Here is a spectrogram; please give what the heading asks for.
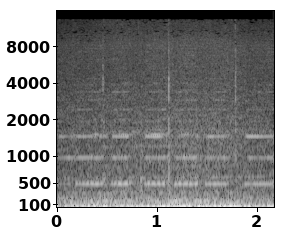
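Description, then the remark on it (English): Car horns honk at a bad driver in Cairo traffic, heard during a car ride, in short, overlapping blasts over a heavy, constant rumble of traffic and engines, the steady nasal tones breaking off and returning several times. “And I quickly learned that many of the honks are for bad drivers, like this one.”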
